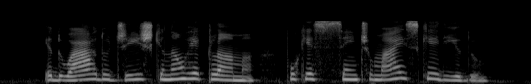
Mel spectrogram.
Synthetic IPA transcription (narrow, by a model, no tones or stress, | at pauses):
ed̪uaɾd̪ʊd͡ʒiʃkɪnɐ̃w̃ɦeklɐ̃mɐ | poɾkesɪ̥sẽnt͡ʃɪʊmajskeɾid̪ʊ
